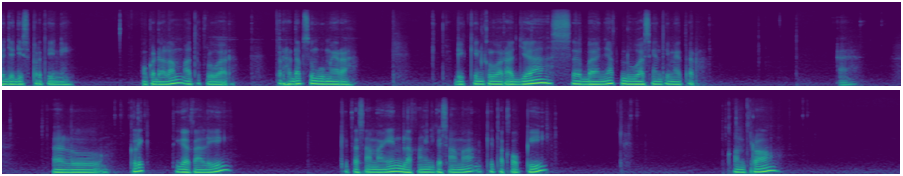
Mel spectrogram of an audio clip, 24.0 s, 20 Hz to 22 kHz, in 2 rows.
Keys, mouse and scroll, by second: 9.4 KP_2, 10.0 KP_Enter, 11.1 scroll down 1, 11.4 middle click, 12.6 space, 13.4 click, 13.6 click, 13.8 click, 14.5-16.9 middle drag, 17.7 middle click, 19.2 m, 20.3 click, 22.6 ctrl+click.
